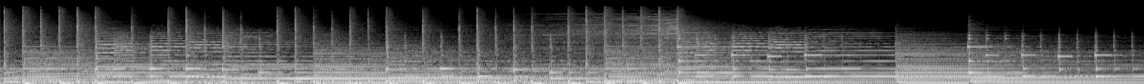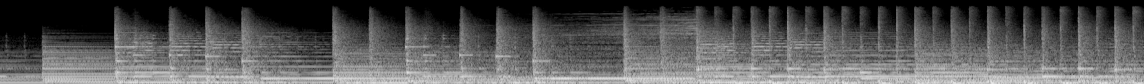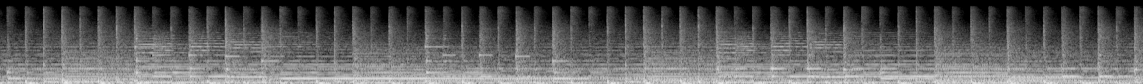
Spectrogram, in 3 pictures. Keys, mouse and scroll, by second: 9.5 v, 10.0-28.3 drag, 31.8-34.3 drag.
